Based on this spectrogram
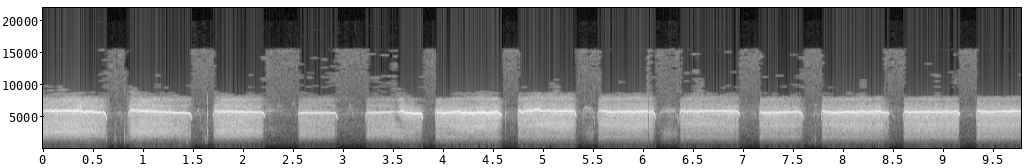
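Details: Edible-nest swiftlet lure calls meant to tempt birds to build nests: a steady string of grating, high buzzy chirps, each under a second long, with brief silent gaps and a faint whistled tone on top.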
